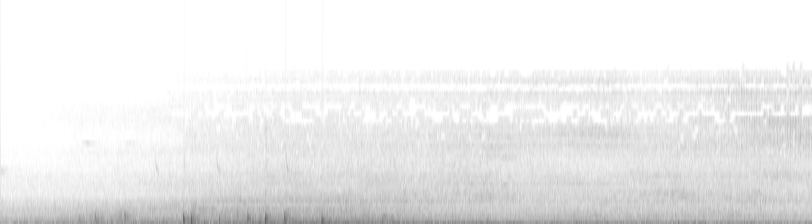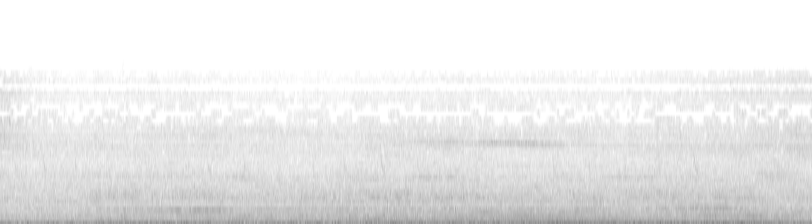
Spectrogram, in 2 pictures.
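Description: A train running past close by: a steady rumble of wheels on the rails, with a cluster of sharp clacks about two seconds in.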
